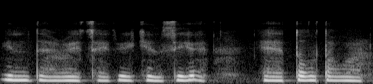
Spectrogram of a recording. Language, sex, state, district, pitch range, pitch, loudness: English, female, Nagaland, Kohima, 180-195 Hz, 185 Hz, -16 LUFS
